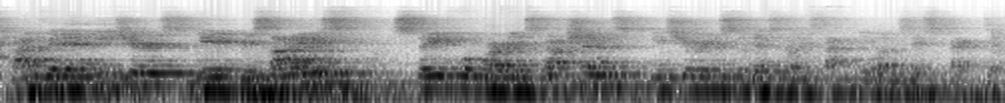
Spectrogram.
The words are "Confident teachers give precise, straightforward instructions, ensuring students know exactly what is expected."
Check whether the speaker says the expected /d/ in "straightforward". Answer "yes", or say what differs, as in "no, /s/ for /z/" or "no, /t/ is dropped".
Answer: no, /d/ is dropped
